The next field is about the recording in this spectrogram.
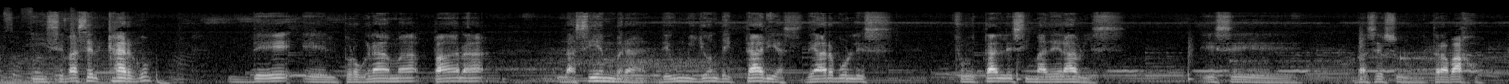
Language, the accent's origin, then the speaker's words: Spanish; Mexico; Así como 30 millones de mexicanos decidimos que íbamos a transformar este país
